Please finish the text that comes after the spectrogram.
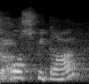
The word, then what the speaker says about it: hospital: So in English is hospital. In Spanish is the same writing, but you pronounce hospital. Hospital. Hospital. No, hospital. For example, in English hotel, in Spanish is hotel.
